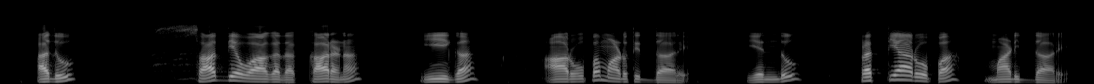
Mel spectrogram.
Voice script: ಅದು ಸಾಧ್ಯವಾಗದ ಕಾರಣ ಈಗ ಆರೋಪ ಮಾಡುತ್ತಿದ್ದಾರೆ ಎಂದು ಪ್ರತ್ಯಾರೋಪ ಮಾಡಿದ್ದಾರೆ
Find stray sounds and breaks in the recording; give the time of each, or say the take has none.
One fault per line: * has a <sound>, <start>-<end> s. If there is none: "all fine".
all fine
